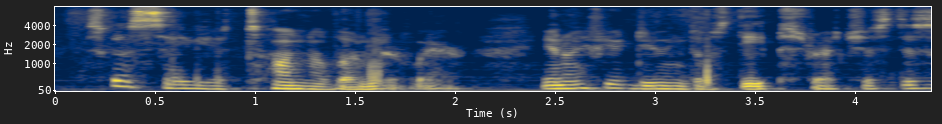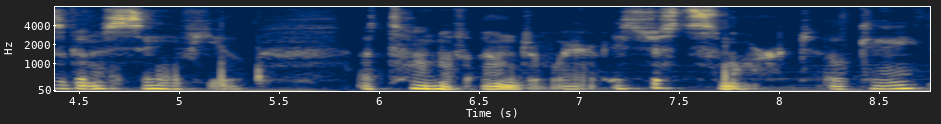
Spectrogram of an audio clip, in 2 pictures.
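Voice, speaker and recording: A man speaking English as a second language, calmly narrating his meditation in a slow, hesitant, soft-spoken way with many fillers, in a quiet room at night. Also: on the low side, vocal fry, poor audio. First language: not English. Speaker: meditation vlogger. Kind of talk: calm narrated live meditation.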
